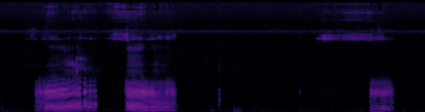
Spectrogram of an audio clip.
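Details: Snoring from Abel, a sleeping pet dog: three rough, buzzy snores, the first two nearly a second each and a shorter third, separated by quiet breathing.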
